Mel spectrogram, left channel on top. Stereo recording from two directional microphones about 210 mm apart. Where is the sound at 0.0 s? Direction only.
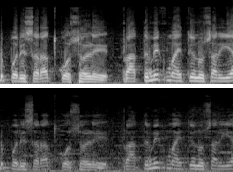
40° left (ahead or behind).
